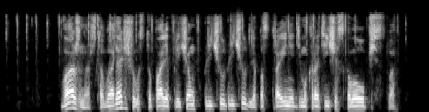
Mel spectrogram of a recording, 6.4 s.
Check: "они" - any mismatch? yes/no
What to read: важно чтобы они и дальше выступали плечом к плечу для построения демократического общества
yes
